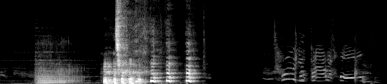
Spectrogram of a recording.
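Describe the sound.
A fart-like noise from a film: one drawn-out, low, buzzing rasp, then loud vocal exclamations and, later, quieter voices.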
